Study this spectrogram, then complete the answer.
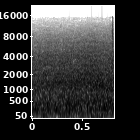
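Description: Surf breaks on a beach during shark fishing from the shore. It is a steady, broadband roar of waves with wind buffeting the microphone, close and loud, and no voices are heard.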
